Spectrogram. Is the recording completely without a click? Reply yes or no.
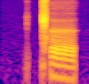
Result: no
